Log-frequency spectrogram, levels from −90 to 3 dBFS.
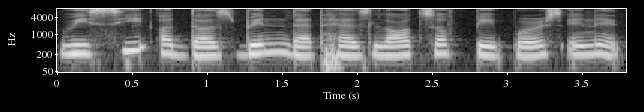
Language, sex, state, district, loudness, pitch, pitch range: English, female, Assam, Kamrup Metropolitan, -15 LUFS, 200 Hz, 185-215 Hz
